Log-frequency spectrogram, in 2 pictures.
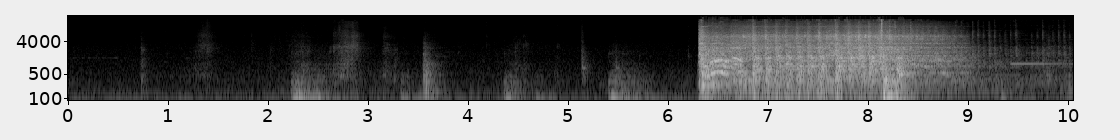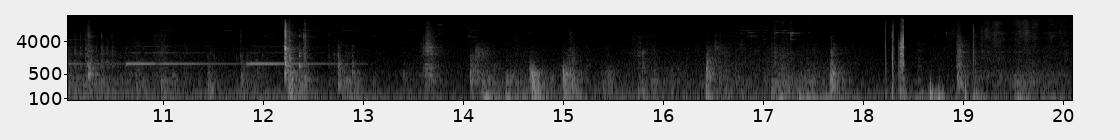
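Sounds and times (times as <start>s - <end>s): car engine cranking on starter: 6.3s - 10.6s
faint steady high tone: 9.3s - 13.1s.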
